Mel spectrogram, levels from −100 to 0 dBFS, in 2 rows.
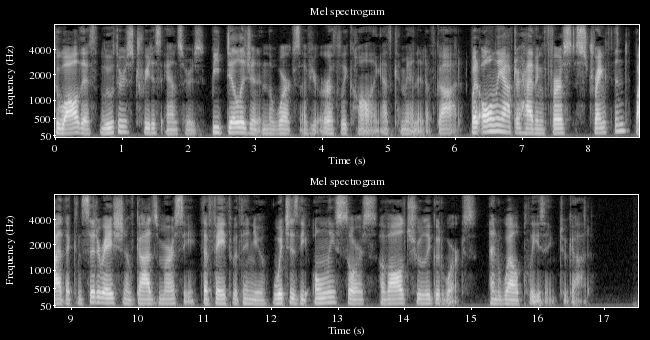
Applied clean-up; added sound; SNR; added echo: none; none; none; none.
